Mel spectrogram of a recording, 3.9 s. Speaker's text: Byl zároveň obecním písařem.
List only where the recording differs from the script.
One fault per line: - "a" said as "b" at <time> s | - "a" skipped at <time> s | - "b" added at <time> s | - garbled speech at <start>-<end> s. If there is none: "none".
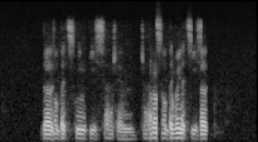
- "zároveň" skipped at 0.8 s
- garbled speech at 2.1-3.1 s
